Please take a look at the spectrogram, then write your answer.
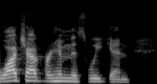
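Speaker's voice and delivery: ordinary delivery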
